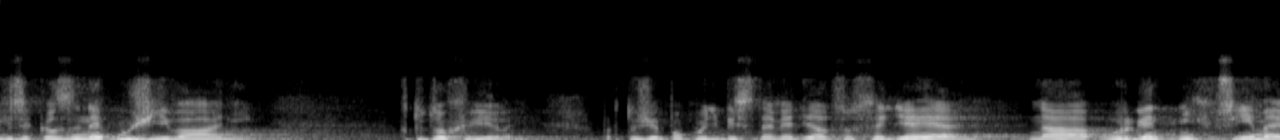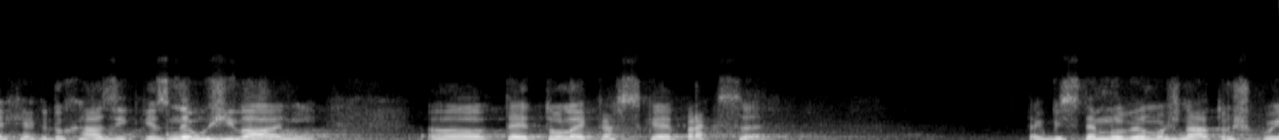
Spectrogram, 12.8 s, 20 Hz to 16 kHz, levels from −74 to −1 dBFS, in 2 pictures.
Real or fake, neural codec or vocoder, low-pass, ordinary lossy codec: fake; codec, 16 kHz, 6 kbps, DAC; 7.2 kHz; Opus, 24 kbps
